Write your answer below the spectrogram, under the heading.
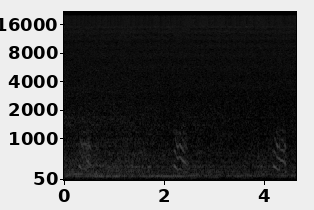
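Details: A female pet ferret, the only girl of the household, snoring in her sleep indoors. Soft, faint puffing snores recur about every two seconds, three in all, over low steady room hiss.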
